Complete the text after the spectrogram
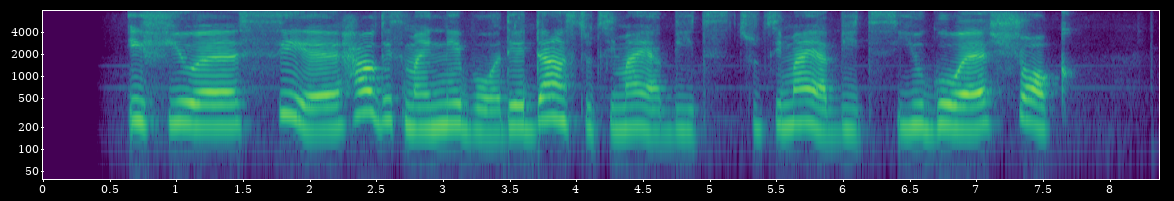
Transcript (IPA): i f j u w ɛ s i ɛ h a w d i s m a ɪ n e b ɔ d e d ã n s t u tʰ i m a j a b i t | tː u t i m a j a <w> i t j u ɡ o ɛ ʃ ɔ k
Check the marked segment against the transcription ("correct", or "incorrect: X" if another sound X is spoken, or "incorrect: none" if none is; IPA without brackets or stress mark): incorrect: b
